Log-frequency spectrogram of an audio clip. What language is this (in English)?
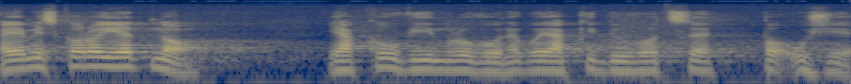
Czech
